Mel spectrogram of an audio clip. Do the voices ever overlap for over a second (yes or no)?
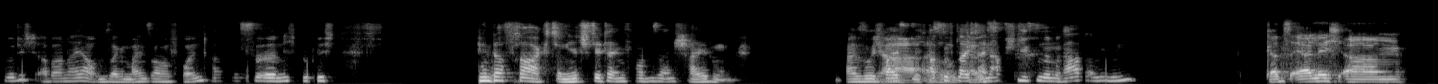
yes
